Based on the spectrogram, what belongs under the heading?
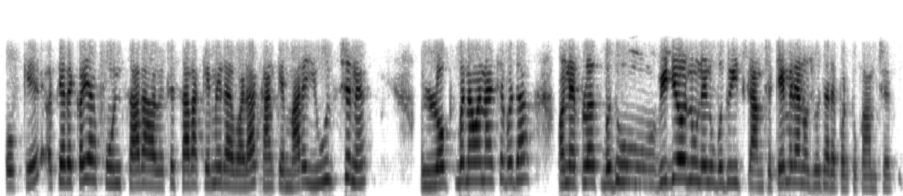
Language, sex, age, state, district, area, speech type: Gujarati, female, 30-45, Gujarat, Junagadh, urban, conversation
